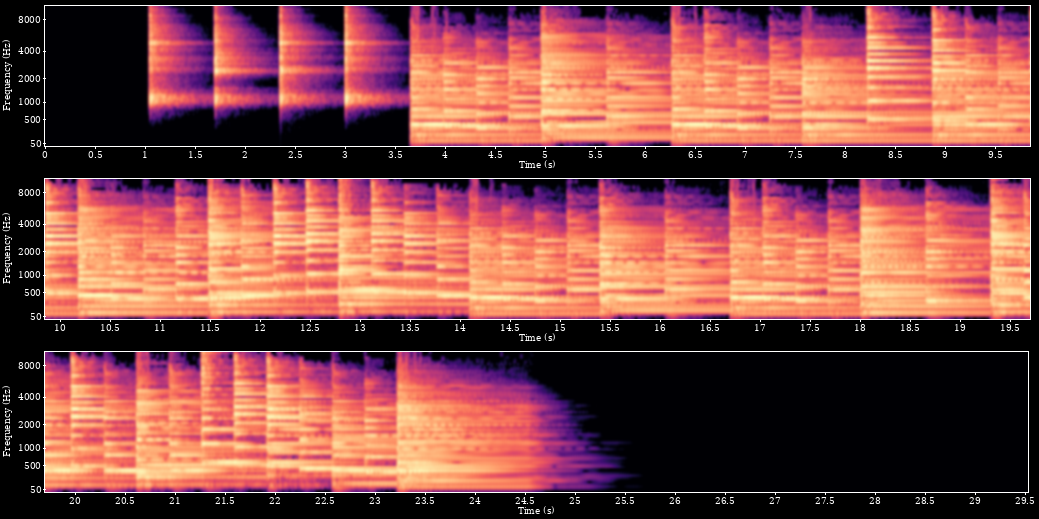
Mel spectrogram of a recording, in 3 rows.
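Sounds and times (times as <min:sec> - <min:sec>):
piano accompaniment: 0:03.7 - 0:25.2.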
